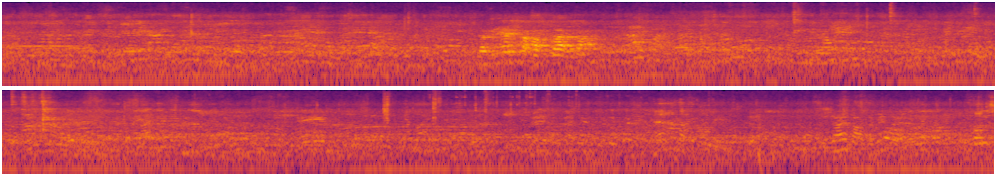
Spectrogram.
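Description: A crowd of men murmurs and shouts outdoors in a street.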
